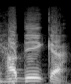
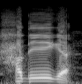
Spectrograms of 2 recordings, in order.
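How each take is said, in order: First: হাদিকা said with a hard k sound in the middle; হাদিকা as people commonly say it, k not g; common mispronunciation. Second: হাদিগা with a clear g, the proper Arabic way; correct pronunciation. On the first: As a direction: say হাদিকা the usual wrong way, with k. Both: Shown as a demonstration. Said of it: "সঠিক উচ্চারণ হচ্ছে".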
